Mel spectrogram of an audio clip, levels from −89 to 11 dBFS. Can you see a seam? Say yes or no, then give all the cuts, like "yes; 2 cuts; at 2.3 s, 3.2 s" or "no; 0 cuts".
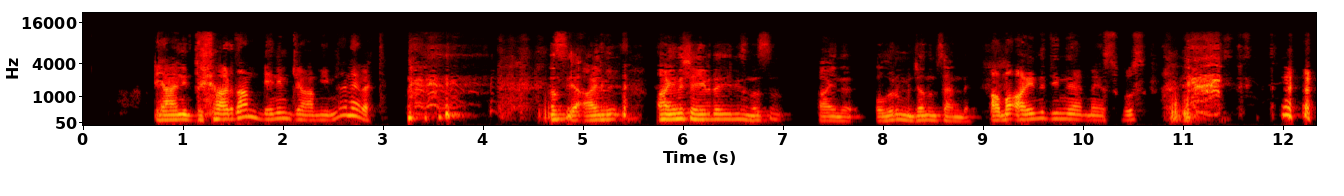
no; 0 cuts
